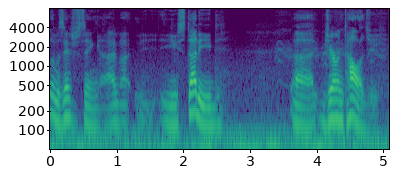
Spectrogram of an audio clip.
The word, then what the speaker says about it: gerontology: You studied gerontology, right? Mm-hmm. Is that how I pronounce it? Gerontology.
